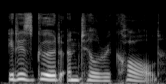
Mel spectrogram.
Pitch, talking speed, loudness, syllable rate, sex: 195 Hz, 180 wpm, -18 LUFS, 5.4 syllables/s, female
